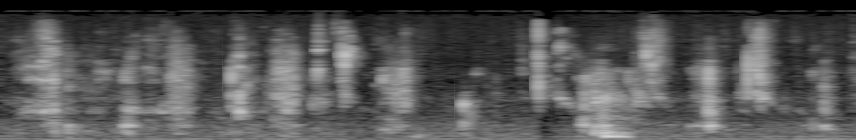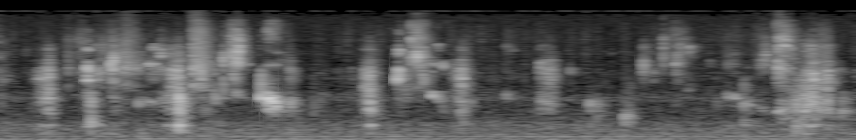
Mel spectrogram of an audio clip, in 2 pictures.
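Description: Close-miked chewing and wet mouth smacks of a man eating juicy watermelon chunks, with many sharp clicks throughout and a brief hum about three seconds in.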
